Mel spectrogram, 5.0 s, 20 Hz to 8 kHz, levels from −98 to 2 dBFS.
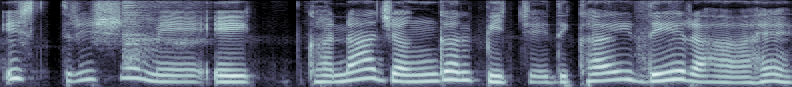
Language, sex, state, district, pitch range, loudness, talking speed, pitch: Hindi, female, Assam, Kamrup Metropolitan, 205-270 Hz, -15 LUFS, 135 wpm, 225 Hz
